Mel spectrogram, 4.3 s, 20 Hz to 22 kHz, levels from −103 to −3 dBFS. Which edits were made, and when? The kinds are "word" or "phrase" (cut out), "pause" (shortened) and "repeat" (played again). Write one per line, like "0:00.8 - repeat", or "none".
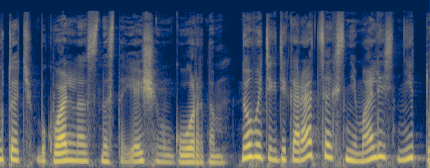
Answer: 0:02.3 - pause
